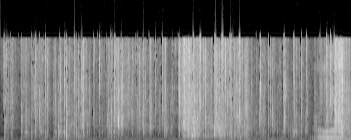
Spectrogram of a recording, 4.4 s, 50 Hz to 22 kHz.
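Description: Gold foil wrapper of a 1996 Pinnacle Select football card pack crinkling as it is handled and torn open, louder a little past halfway through.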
